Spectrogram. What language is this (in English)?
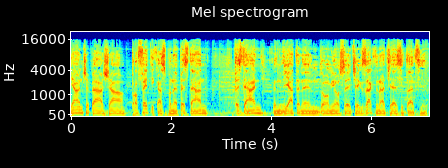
Romanian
